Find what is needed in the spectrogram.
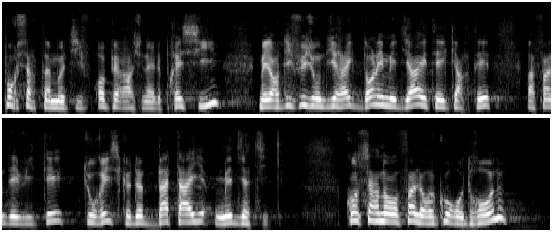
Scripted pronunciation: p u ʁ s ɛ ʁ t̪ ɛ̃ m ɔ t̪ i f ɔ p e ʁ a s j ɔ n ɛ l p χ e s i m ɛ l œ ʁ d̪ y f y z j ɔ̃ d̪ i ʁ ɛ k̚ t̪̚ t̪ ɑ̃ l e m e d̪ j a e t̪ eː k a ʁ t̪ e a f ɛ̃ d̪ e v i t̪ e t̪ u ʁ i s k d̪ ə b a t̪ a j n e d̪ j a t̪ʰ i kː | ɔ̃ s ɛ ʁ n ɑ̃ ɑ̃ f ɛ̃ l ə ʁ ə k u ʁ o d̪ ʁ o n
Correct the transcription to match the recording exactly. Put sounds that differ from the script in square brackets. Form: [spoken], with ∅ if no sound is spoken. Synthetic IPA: p u ʁ s ɛ ʁ t̪ ɛ̃ m ɔ t̪ i f ɔ p e ʁ a s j ɔ n ɛ l p χ e s i m ɛ l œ ʁ d̪ [i] f y z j ɔ̃ d̪ i ʁ ɛ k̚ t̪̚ [d̪] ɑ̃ l e m e d̪ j a e t̪ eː k a ʁ t̪ e a f ɛ̃ d̪ e v i t̪ e t̪ u ʁ i s k d̪ ə b a t̪ a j [m] e d̪ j a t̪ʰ i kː | ɔ̃ s ɛ ʁ n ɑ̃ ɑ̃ f ɛ̃ l ə ʁ ə k u ʁ o d̪ ʁ o n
